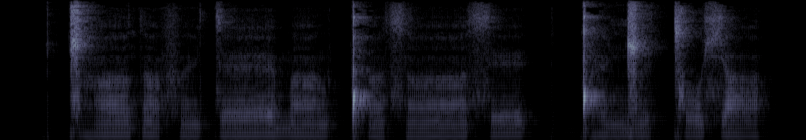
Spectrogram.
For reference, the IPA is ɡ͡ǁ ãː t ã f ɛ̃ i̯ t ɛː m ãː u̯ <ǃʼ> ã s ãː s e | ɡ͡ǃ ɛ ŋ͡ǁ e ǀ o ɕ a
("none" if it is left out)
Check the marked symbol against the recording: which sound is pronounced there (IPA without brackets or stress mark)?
ǃʼ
